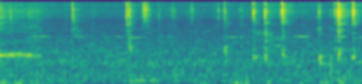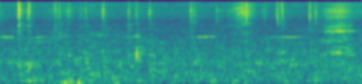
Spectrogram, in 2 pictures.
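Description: Rapid, light keystrokes on a computer keyboard while code is entered in R software, an uneven patter of clicks close by over a quiet background, with no speech.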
